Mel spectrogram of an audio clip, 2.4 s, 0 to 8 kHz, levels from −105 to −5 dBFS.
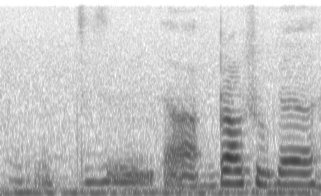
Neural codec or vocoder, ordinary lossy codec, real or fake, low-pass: none; none; real; 7.2 kHz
